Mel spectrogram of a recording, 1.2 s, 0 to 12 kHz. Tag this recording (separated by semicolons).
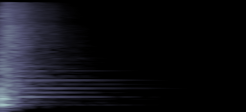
1-shot; drum; multisample; snare; velocity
